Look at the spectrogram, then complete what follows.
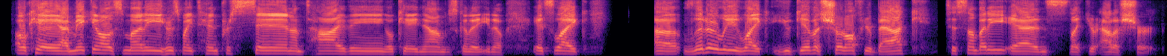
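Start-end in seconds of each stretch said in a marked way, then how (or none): none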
